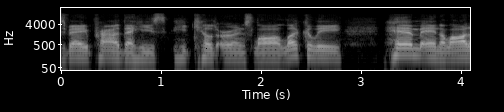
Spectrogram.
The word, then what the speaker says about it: Erin's: Or, uh, or I guess I should say I'm saying it Aaron's Law. It's Erins Law, right? If I'm gonna say it right.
